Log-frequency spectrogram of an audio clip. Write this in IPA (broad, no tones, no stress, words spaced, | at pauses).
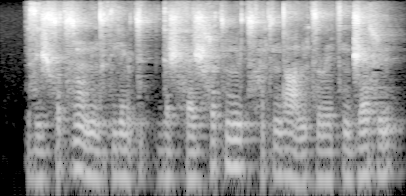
ziʒsot͡s zõnĩ dɵt͡sjiɳyt͡s | ɡɛʒhɛʒɬɵt͡s ɲyt͡s hõt͡sndɑlĩt͡s ɹet͡snd͡ʒɛɬy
